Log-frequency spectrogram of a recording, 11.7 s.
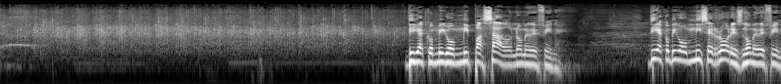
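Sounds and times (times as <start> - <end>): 
audience applause: 0.0 - 6.6
speech: 6.1 - 8.5, 9.7 - 11.7.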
